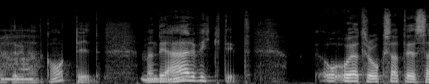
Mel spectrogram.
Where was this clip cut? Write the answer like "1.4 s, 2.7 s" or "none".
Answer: none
